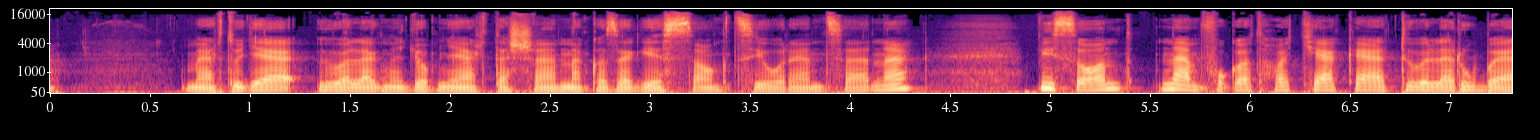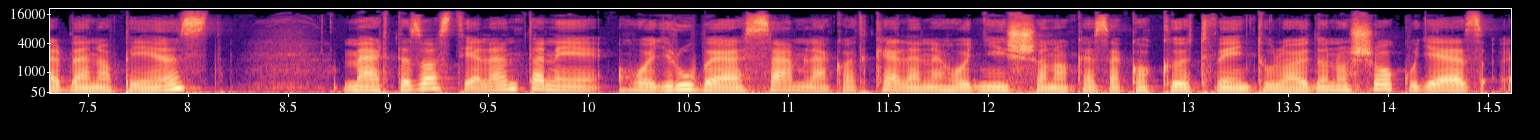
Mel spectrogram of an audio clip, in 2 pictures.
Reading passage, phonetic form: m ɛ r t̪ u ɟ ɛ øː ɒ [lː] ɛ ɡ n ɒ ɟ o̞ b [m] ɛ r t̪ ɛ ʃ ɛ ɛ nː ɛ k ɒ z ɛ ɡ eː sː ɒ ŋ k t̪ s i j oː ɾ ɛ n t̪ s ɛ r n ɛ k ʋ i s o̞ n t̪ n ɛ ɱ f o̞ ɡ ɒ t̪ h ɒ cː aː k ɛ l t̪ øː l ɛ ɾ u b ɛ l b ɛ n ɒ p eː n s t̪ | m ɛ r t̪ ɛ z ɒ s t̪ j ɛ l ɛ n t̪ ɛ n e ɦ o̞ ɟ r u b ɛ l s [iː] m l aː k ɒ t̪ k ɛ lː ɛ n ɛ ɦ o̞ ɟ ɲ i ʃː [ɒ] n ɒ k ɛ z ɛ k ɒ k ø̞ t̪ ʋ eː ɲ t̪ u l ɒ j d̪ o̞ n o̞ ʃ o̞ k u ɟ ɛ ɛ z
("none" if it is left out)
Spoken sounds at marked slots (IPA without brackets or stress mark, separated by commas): l, ɲ, aː, ɒ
